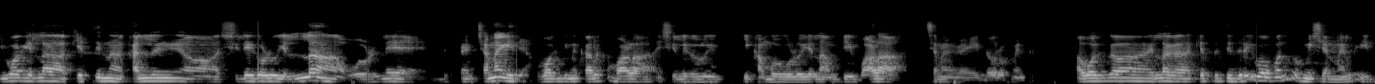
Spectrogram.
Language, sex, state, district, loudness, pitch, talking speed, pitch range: Kannada, male, Karnataka, Bellary, -27 LUFS, 135 Hz, 115 wpm, 120-145 Hz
